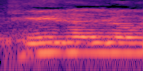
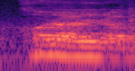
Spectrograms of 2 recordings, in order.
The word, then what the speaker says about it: 거란: 이걸 계단이라고 읽으면 안 되고 거란이라고 읽어요.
